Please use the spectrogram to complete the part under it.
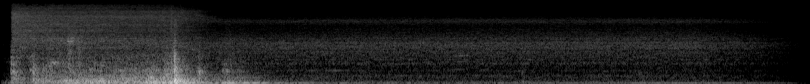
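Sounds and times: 
old train door closing: 0.0 - 5.8.

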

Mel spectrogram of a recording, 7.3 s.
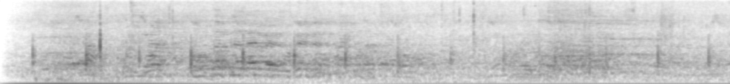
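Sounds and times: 
footsteps: 0.3 - 7.2.

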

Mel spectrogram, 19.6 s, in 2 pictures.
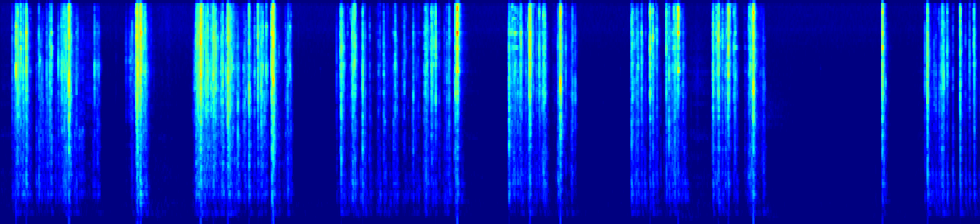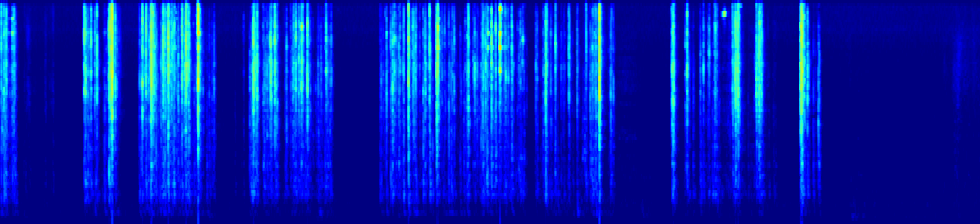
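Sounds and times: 
metal lock rattling: 0.1 - 7.6, 10.6 - 18.0.

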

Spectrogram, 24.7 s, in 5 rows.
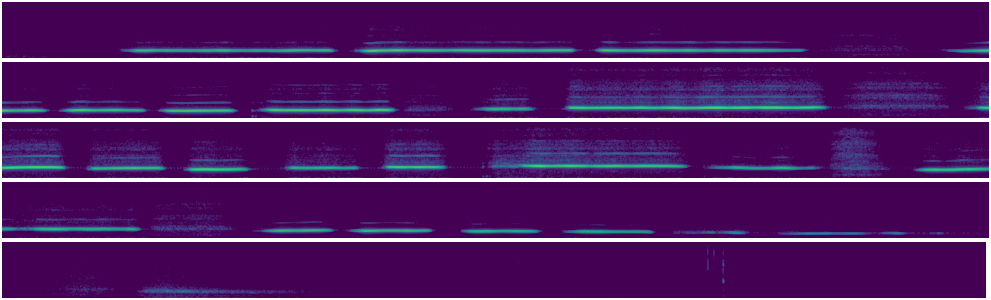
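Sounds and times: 
man whistling: 0.6 - 4.1, 4.8 - 19.4.

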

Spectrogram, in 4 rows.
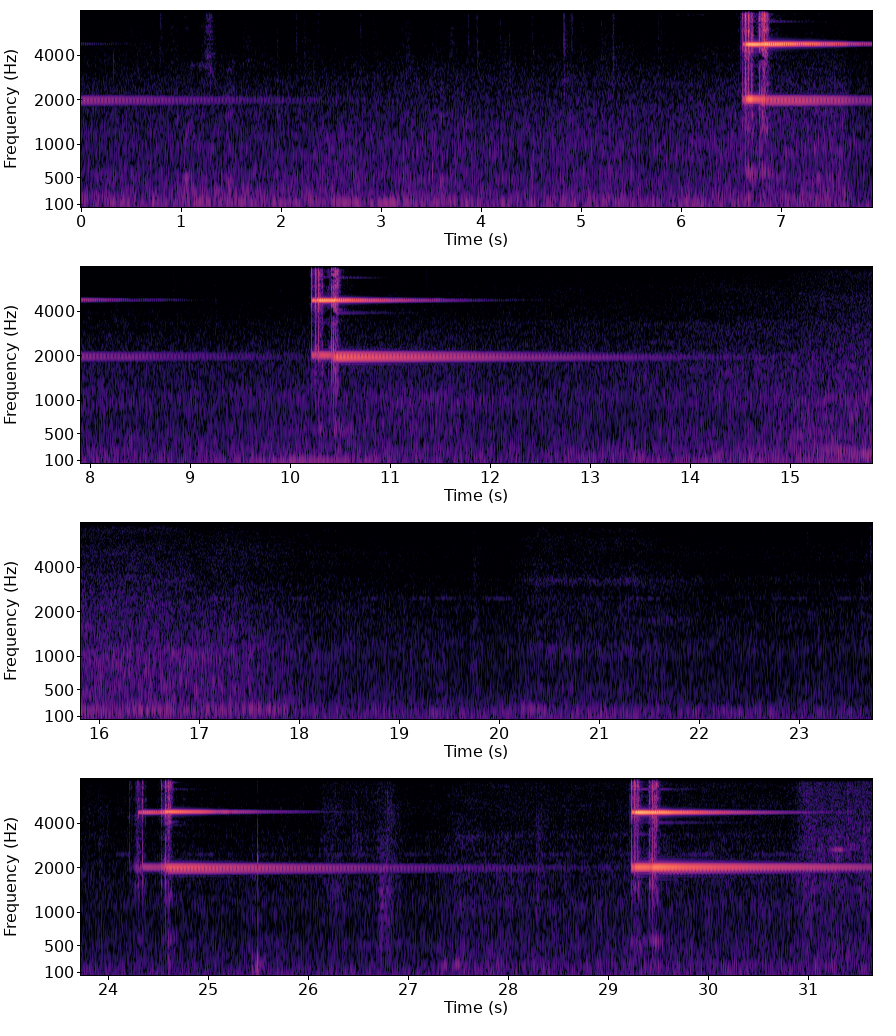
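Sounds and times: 
bicycle bell: 0.0 - 1.7, 6.6 - 9.2, 10.2 - 14.0, 24.2 - 27.8, 29.2 - 31.6.

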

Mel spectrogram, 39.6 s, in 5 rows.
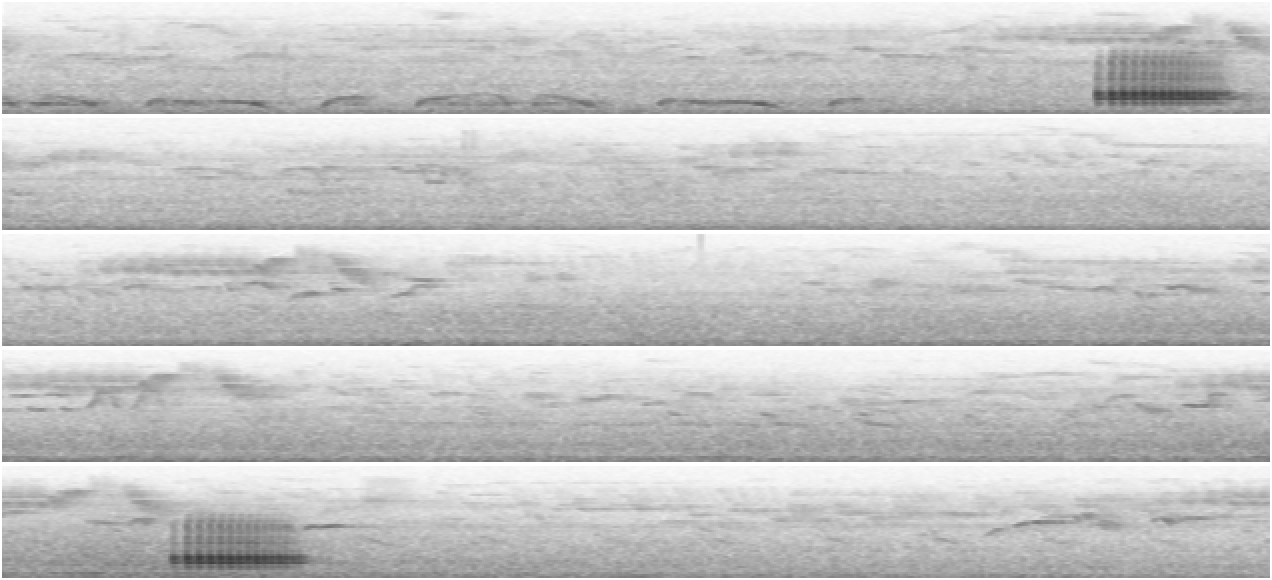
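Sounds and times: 
songbirds chirping: 0.0 - 39.6
woodpecker drumming: 6.8 - 8.0, 32.7 - 33.9.

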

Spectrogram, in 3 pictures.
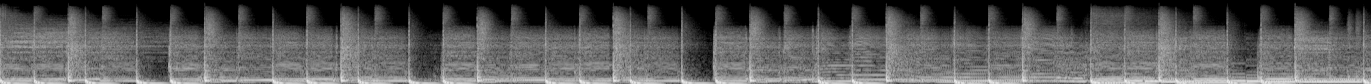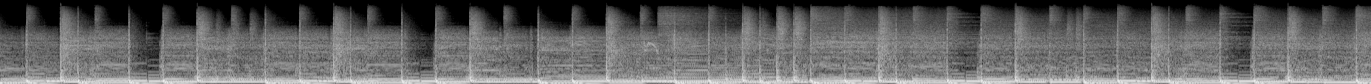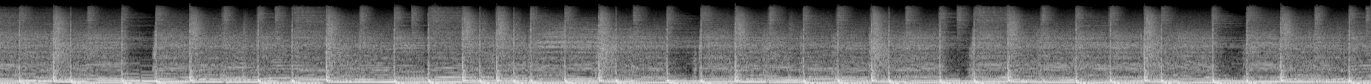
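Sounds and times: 
sport rock trailer music loop: 0.0 - 41.1.

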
